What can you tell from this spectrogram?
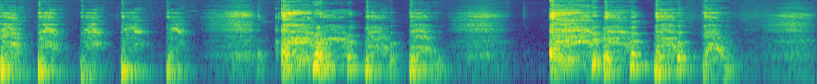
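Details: Persistent morning cough with coughing and gagging, recorded in a bathroom, a car engine passing outside the window midway.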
